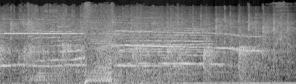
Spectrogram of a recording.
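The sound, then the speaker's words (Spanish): Crowd cheering and whooping at a center's tenth-anniversary celebration, rising as the audience is called on for a big round of applause. The dense, loud roar of voices holds steady throughout. “vamos a brindar un fuerte aplauso para todos ellos y para todas las personas que hacen posible esto.”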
